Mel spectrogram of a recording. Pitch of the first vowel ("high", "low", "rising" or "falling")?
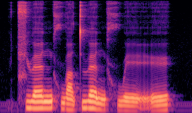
high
